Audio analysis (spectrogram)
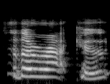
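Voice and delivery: ordinary delivery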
